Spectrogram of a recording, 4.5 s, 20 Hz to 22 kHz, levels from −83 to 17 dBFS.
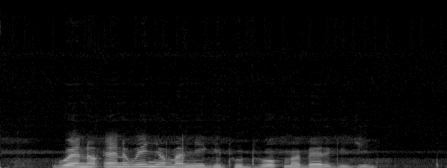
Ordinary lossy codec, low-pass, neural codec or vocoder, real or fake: Opus, 64 kbps; 19.8 kHz; vocoder, 44.1 kHz, 128 mel bands, Pupu-Vocoder; fake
